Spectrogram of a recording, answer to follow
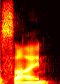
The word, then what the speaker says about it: sin: like it looks like sin but we still pronounced a sine of opposite over hypotenuse and then tangent tangent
